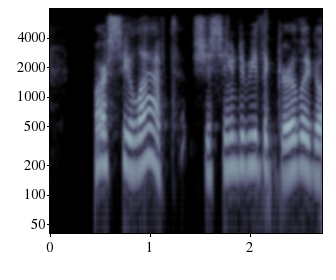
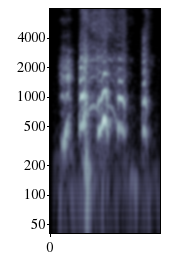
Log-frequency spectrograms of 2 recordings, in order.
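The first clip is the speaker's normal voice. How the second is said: loud high laugh; high cackling fit; 8 dB louder than usual. Real, not acted. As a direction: burst out laughing loudly. Cracks up, can't continue.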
